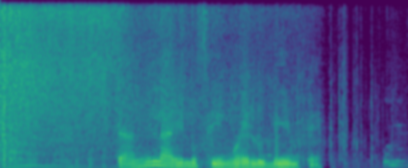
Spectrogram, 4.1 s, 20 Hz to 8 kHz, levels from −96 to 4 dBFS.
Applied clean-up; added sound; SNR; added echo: neural mask model RNNoise.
